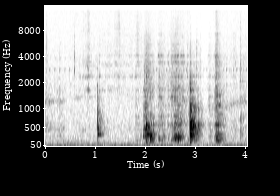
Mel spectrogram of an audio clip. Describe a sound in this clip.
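A wooden strip knocks against a table.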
